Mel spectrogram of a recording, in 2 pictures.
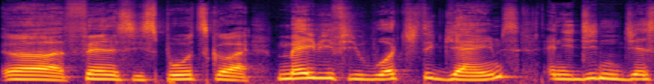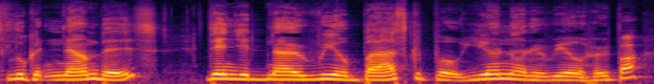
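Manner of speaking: slow, put-on sneering hater voice; mocking critics' shade. Streamer imitates critics of fantasy sports fans, mock-condescending. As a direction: imitate a scornful know-it-all, dragging the words. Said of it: "will come in with, you know, shade".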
